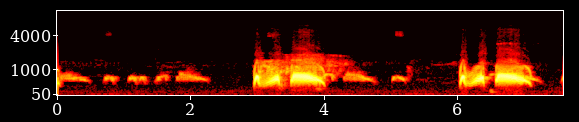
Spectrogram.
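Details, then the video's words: Caged decoy spotted dove calling to provoke and challenge wild males, with daily decoy training: two loud phrases about three seconds apart, each a quick hoarse note followed by a longer mellow low coo, with soft scattered notes between. "Chim Cu Mồi Thúc Đấu Và Gáy Gọi"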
